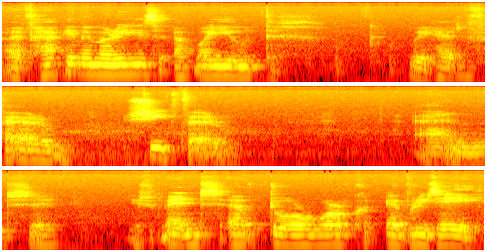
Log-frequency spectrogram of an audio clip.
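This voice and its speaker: Speaking at a very slow pace with long, frequent pauses, a woman has a Mayo accent. Her pitch is very deep and low, with fairly even intonation. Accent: Irish, County Mayo. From Ireland. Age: 80s+. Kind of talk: interview answer, life recollections. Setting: at home.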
